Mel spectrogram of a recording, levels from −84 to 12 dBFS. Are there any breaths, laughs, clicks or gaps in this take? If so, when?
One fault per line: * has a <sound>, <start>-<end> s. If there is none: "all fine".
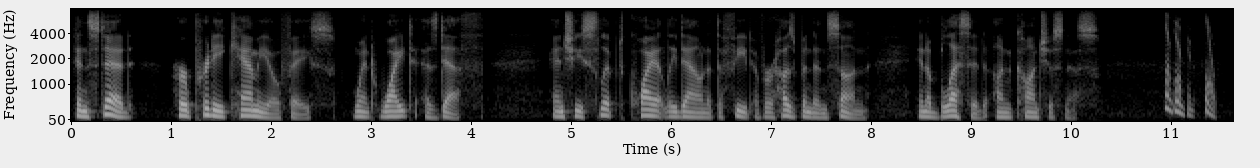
* has a chirp, 10.9-11.5 s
